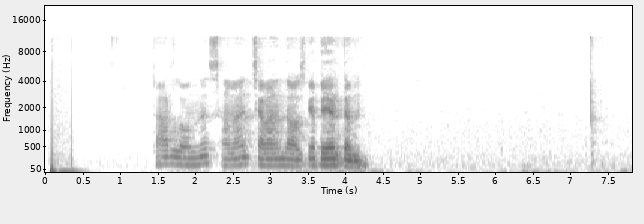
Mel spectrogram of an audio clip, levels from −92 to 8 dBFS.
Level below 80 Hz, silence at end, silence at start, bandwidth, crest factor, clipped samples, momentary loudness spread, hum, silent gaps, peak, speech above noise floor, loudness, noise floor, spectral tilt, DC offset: -64 dBFS; 0.05 s; 0.05 s; 11.5 kHz; 24 dB; under 0.1%; 16 LU; none; none; -22 dBFS; 37 dB; -43 LUFS; -79 dBFS; -5 dB/octave; under 0.1%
